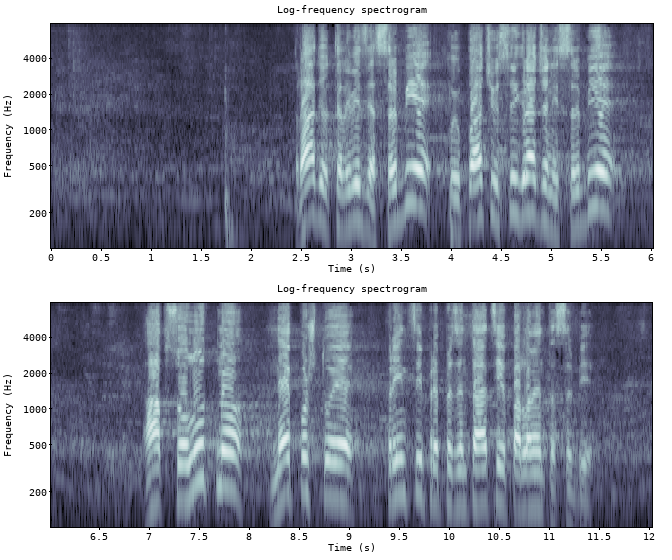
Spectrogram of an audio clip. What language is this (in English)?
Serbian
